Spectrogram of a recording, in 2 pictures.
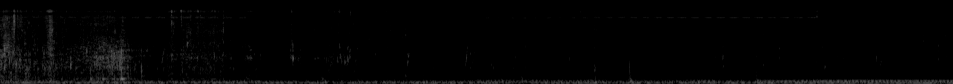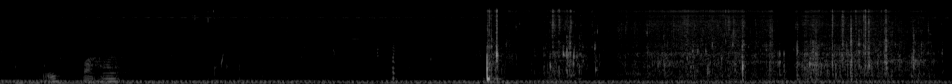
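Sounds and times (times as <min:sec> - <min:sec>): hands digging in wet mud: 0:14.4 - 0:19.0.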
